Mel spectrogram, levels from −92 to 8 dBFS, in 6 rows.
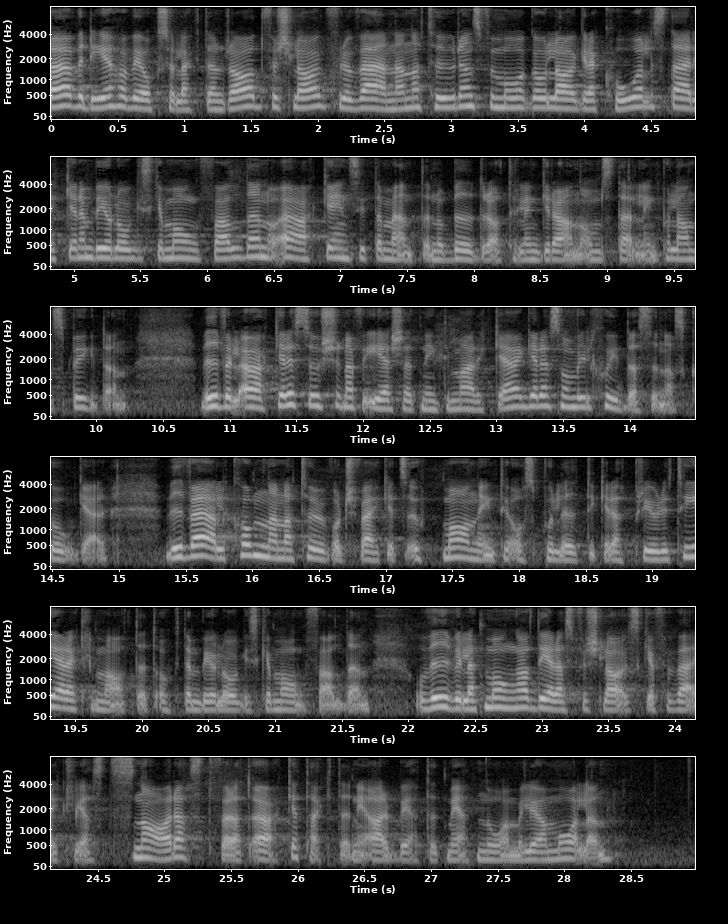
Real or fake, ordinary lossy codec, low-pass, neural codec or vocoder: real; none; none; none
